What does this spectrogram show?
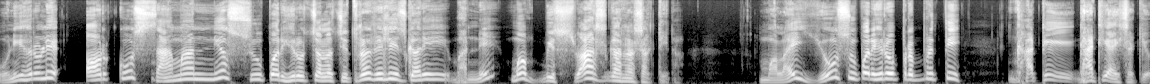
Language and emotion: Nepali, disgusted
